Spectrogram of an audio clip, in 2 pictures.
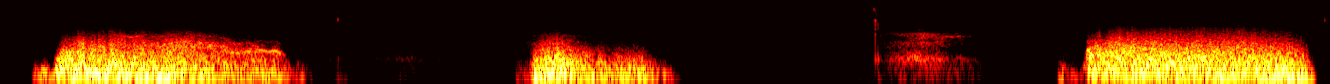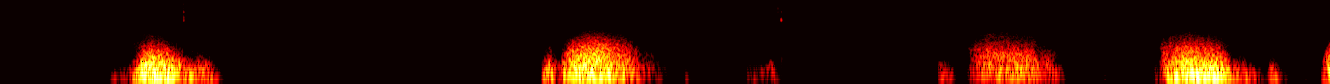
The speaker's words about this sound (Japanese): そんなに私の吐息が気持ちいいのかな。だったらもっともっとふうふうしてあげる。それで私の吐息を感じてね。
